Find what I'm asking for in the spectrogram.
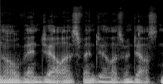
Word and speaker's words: Vangelis: It never came through, but at the same time, he told me that the name is pronounced with the hard G, so it is Vangelis.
